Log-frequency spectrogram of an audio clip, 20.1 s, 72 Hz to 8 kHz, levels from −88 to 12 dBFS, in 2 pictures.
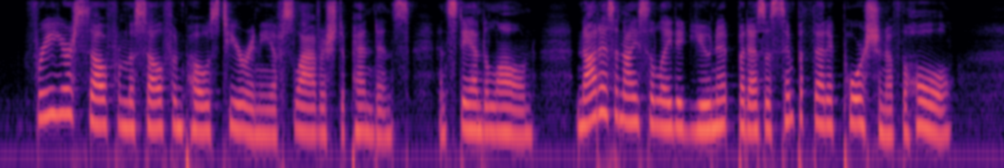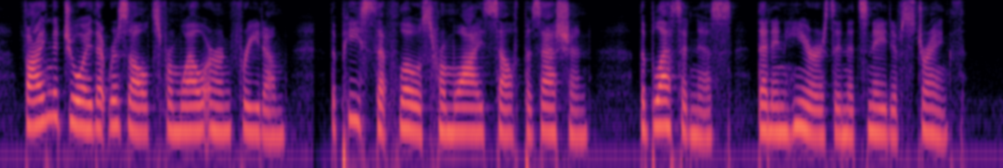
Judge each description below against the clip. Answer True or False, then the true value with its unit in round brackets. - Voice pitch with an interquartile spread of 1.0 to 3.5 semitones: True (3.2 semitones)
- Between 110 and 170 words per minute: True (150 wpm)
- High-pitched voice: True (210 Hz)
